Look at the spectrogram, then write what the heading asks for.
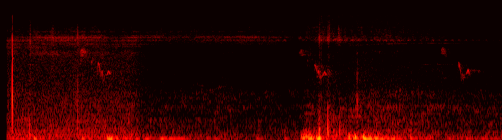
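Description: A bird giving short falling calls, three of them a second or two apart, over a faint steady high-pitched insect drone. Low rumbles come in about three seconds in.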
